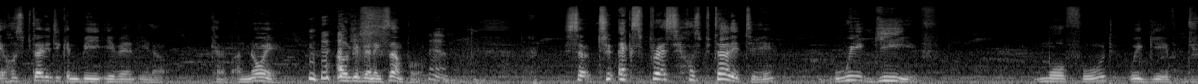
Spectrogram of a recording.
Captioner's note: laughing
